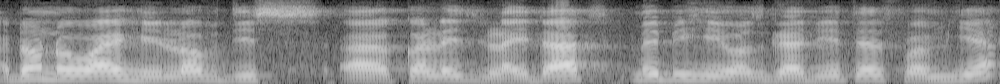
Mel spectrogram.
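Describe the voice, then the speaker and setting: A man with a West African accent, fairly even intonation and hardly any pauses. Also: fairly high pitch for a man, moderate pace. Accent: French-speaking West African. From Benin, West Africa. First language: French. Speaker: PhD researcher, conference speaker. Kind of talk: conference presentation. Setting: stage with audience. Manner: hesitant, many fillers.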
